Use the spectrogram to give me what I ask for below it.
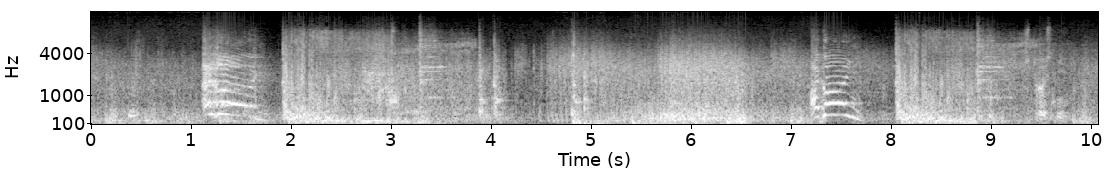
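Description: Heavy artillery and gunfire fill a war battle scene after an order to fire, with dense, continuous booming blasts and crackling shots. The loud roar carries on through the whole stretch with only brief dips.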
